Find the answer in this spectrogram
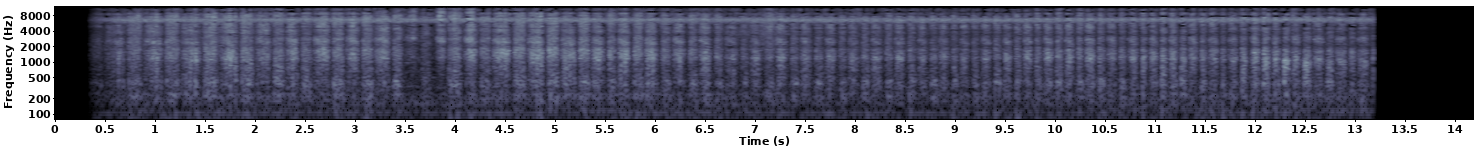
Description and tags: Jadeo rex
dog happy park
dog, funny, tired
